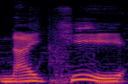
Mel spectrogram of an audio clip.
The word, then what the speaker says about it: Nike: the brand nike is pronounced nike after the greek goddess of victory in mythology and chairman philip knight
